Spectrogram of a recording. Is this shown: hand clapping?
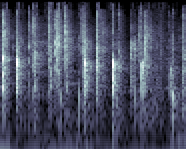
yes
